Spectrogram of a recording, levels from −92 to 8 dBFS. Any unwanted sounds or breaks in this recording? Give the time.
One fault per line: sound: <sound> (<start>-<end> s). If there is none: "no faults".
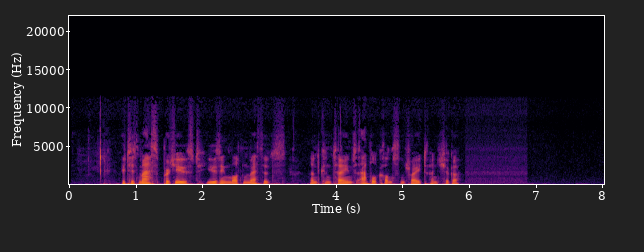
no faults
